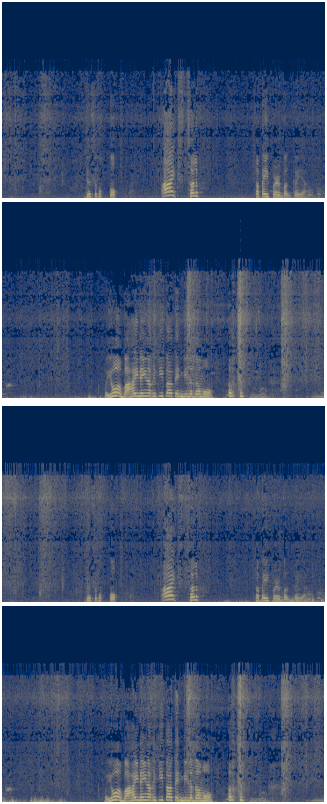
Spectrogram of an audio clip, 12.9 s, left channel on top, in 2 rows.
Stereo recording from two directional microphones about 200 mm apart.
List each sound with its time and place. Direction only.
1.6 s a woman's voice: 10° left (ahead or behind)
5.0 s a woman's voice: 10° left (ahead or behind)
8.4 s a woman's voice: centre (ahead or behind)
